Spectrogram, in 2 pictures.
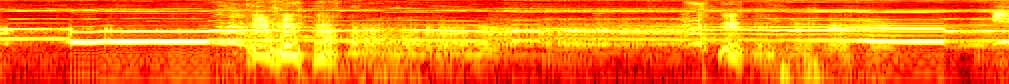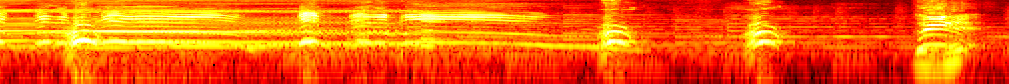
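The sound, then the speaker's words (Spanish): Coyotes howl in several overlapping, wavering, gliding howls mixed with yips, loud at first. The howls thin out into a few short separate yelps toward the end. “Nadie sabe por qué los coyotes volvieron a aullar.”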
